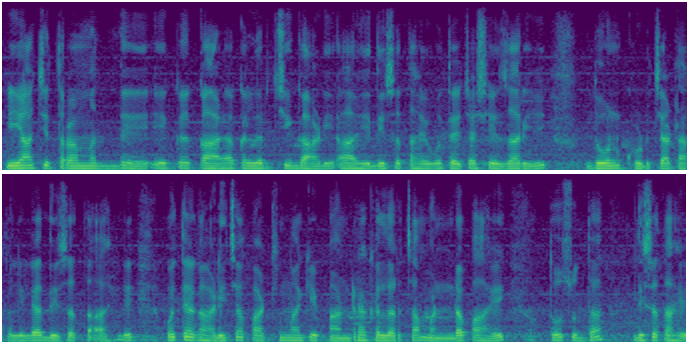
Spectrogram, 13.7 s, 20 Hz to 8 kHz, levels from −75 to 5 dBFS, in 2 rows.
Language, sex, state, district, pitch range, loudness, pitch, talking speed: Marathi, male, Maharashtra, Pune, 115-125 Hz, -18 LUFS, 120 Hz, 140 wpm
